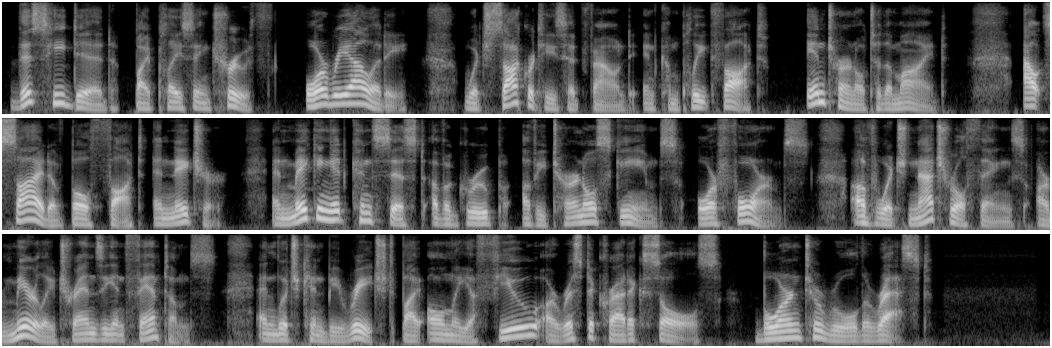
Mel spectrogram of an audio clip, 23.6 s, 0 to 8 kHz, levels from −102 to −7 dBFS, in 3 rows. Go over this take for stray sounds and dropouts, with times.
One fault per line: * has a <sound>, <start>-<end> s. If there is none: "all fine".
all fine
